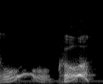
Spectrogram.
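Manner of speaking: high, soft mock-impressed coo; impressed reaction. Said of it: "it's like".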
